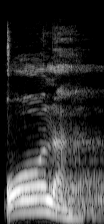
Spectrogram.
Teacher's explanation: Qala fathah diikuti alif, dua harakat kita panjangkan mad tabi'i. Qala i, huruf ain jangan samakan dengan hamzah, huruf ain yang memiliki sifat tawassut dan jahar.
